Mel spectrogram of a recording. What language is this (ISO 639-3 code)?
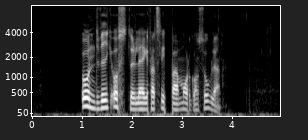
swe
